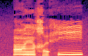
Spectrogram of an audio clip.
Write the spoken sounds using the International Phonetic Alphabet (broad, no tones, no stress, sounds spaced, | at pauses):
ʕ ɛ̃ χ ɛ̰ h i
